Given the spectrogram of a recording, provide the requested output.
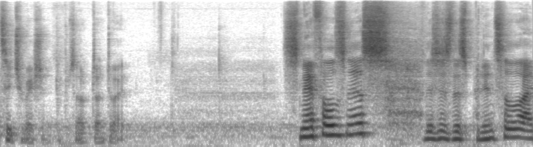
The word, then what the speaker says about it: Snæfellsnes: Then we drove out and went on the F570 road up the backside of Snæfellsnes. Aiden tells me is the way to pronounce it.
